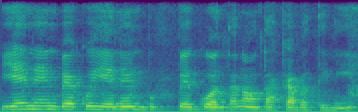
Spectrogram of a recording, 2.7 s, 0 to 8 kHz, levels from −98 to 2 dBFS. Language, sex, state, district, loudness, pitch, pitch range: Kannada, female, Karnataka, Chamarajanagar, -18 LUFS, 200 Hz, 190-215 Hz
